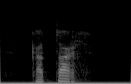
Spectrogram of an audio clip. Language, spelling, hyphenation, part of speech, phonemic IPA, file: Dutch, catarre, ca‧tar‧re, noun, /ˌkaːˈtɑ.rə/, Nl-catarre.ogg
- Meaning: catarrh, chronic inflammation of the mucous membranes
